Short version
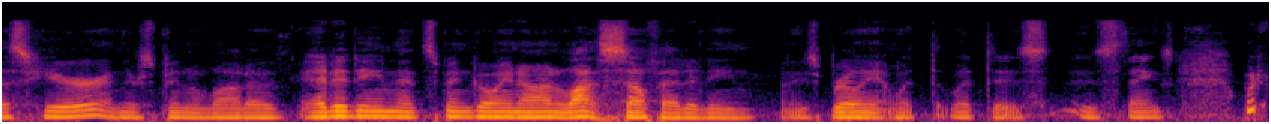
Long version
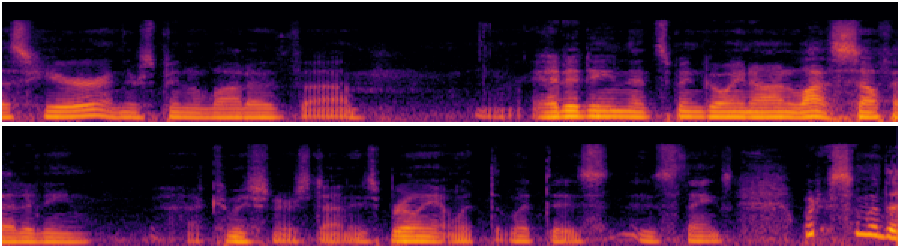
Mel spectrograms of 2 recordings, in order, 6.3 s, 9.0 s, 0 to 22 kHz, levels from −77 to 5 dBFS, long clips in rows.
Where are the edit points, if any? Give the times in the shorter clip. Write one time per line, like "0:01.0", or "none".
0:01.4
0:03.9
